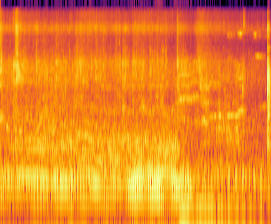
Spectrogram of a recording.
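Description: A spatula scrapes and stirs in a metal pan.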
